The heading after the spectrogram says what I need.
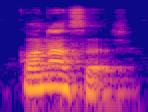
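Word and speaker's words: connoisseur: দেখ এখানে 61 এ আমি কি লিখেছি 61 কনাসার কনাসার এ প্রনান্সিয়েশন কি হবে কনাসার বানানটা একবার দেখে নেবে সিও ডবল এন ও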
